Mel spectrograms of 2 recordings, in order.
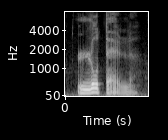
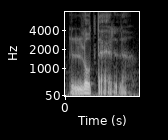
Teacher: in French we don't pronounce H, okay? So basically the first sound of the word is the vowel O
